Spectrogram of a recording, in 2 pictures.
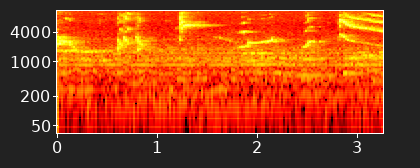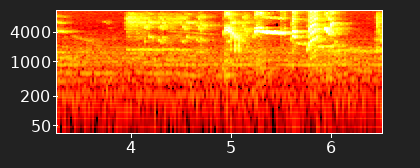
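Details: Oriental magpie-robin, a first-place contest winner, singing varied whistled and buzzy phrases: thin descending whistles and short rasping notes early, then a louder burst of rapid harsh, chattering high notes near the end.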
